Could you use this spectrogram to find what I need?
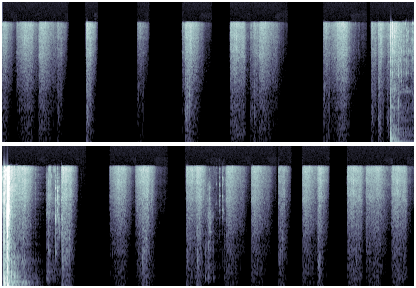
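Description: Footsteps crunch softly on grass and dirt at an even pace.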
